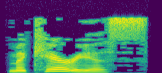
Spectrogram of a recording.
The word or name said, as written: macarius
